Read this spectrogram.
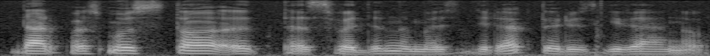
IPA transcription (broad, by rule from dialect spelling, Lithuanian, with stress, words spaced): ˈdɐr pɐs ˈmʊs ˈtoː ˈtɐs ʋɐˈdʲɪnɐmɐs dʲɪˈrʲæːktoːrʲʊs ɡʲiːˈʋʲæːnoː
